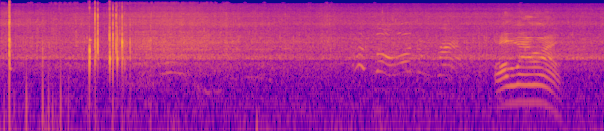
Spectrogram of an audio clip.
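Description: Steady hiss of water spraying from splash pad fountains and jets, with a few sharp clicks about a second in and a voice calling out near the end.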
